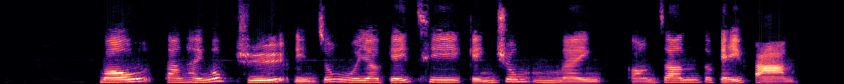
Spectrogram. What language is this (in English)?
Cantonese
